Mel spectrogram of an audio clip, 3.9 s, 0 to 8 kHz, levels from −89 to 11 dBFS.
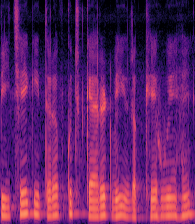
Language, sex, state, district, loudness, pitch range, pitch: Hindi, male, Uttar Pradesh, Lucknow, -18 LUFS, 115-130 Hz, 120 Hz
